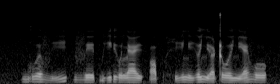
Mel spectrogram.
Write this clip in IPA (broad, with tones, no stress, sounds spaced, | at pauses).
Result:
ɡ u˧ ə̯ v i˩˥ | v e˧ ɓ i˩˥ ɾʲ o˧ l æ˧ ɪ̯ ʔ ɒ˩˥ p h i˩˥ l i˩˥ ə̯ lʲ ɒ˩˥ ʈ o˧ ə̯ lʲ æ˩˥ v o˧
